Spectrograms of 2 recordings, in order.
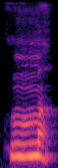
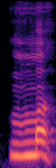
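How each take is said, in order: No difference in how they are said.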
